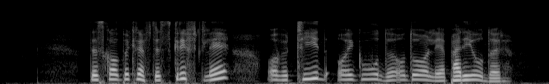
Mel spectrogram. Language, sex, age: Norwegian, female, 31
